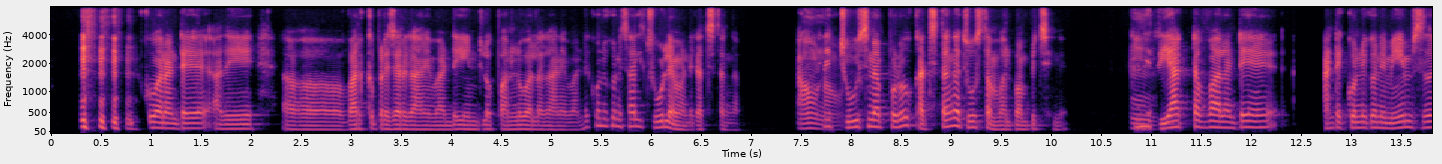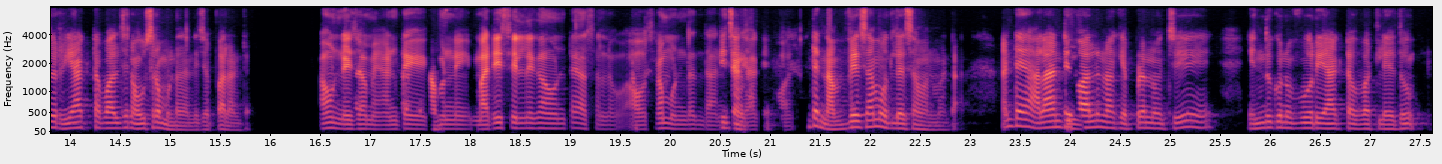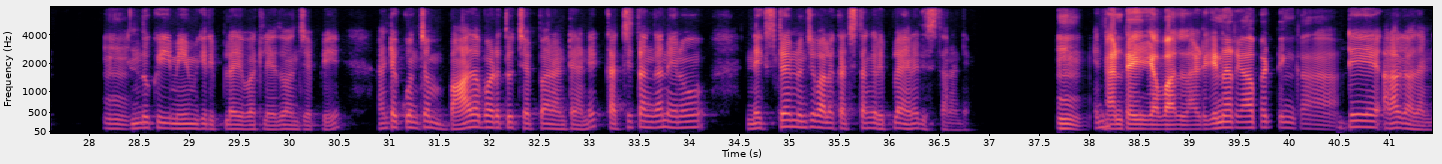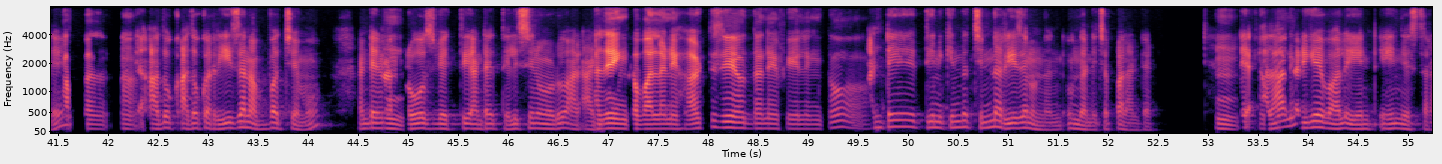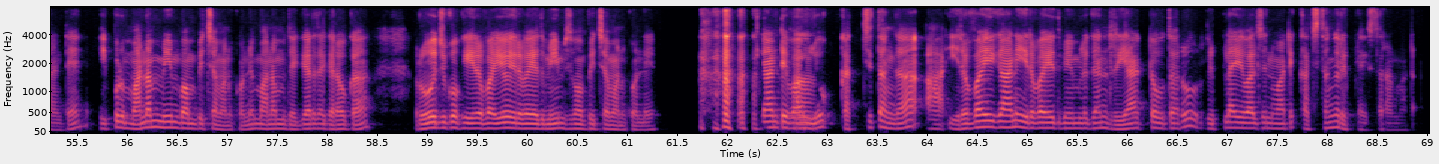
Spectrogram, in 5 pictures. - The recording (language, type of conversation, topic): Telugu, podcast, టెక్స్ట్ vs వాయిస్ — ఎప్పుడు ఏదాన్ని ఎంచుకుంటారు?
- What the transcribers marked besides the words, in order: laugh; other background noise; in English: "వర్క్ ప్రెషర్"; in English: "రియాక్ట్"; unintelligible speech; in English: "సిల్లీగా"; in English: "రియాక్ట్"; in English: "మీమ్‌కి రిప్లై"; in English: "నెక్స్ట్ టైమ్"; in English: "రిప్లై"; in English: "రీజన్"; in English: "క్లోజ్"; in English: "హర్ట్"; in English: "ఫీలింగ్‌తో"; in English: "మీమ్"; in English: "మీమ్స్"; tapping; chuckle; in English: "రిప్లై"; in English: "రిప్లై"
